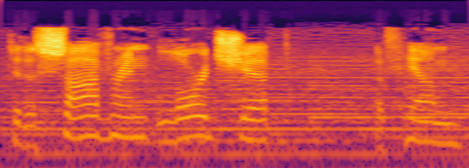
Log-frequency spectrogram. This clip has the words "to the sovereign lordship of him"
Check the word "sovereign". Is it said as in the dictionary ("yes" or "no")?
yes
